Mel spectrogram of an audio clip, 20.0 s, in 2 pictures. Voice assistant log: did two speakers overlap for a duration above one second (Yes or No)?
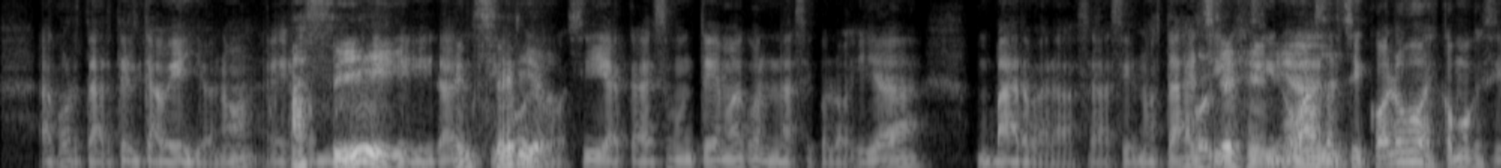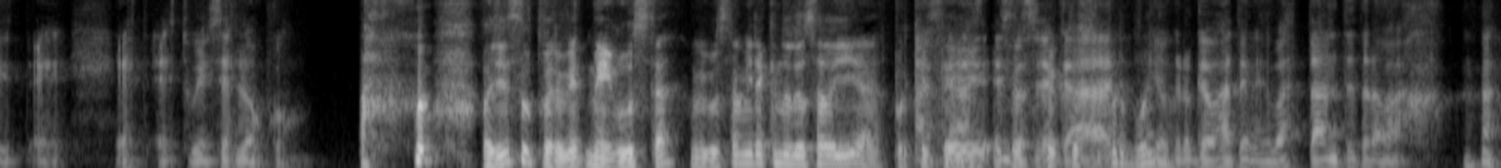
Yes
